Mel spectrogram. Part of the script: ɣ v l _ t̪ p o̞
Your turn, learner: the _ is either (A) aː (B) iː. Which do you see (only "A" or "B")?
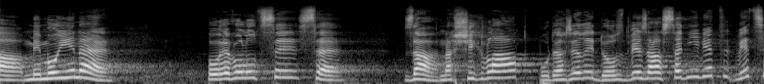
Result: A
